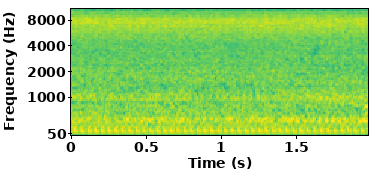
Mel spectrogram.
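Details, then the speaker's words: Craftsman LT1000 lawn tractor, 21 hp Briggs opposed twin, after governor adjustment: low idle with uneven, lumpy beat and vibration; owner suspects running on one cylinder, not confirmed; reported grinding, connecting rods claimed gone. "you know the engine does vibrate some so I am now thinking that it's not running on both cylinders"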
